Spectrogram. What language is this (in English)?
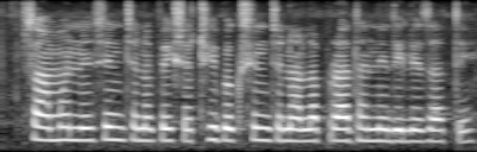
Marathi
